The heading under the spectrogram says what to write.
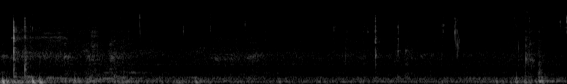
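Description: Quiet mouth sounds of someone sipping and swallowing water, a few soft wet gulps and smacks over a low background hum, with no talking.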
